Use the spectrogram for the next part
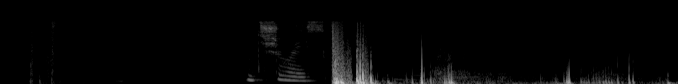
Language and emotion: Russian, neutral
